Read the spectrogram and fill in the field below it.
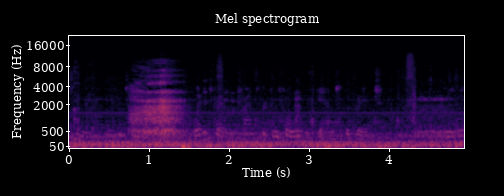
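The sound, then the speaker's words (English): A single drawn-out, breathy yawn from one person, fairly loud, lasting about a second over a low background hum, followed by quiet shuffling and faint mouth sounds. “I wonder how many people I just made yawn.”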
